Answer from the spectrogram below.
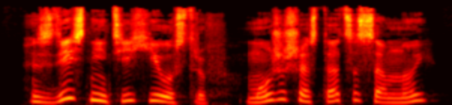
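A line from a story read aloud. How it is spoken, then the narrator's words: Plain. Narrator (Russian): сказала она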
